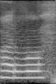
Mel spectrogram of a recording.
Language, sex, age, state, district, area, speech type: Urdu, female, 18-30, Bihar, Supaul, rural, spontaneous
